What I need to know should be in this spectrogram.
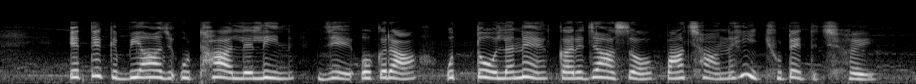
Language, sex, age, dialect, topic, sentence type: Maithili, female, 18-24, Bajjika, banking, statement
